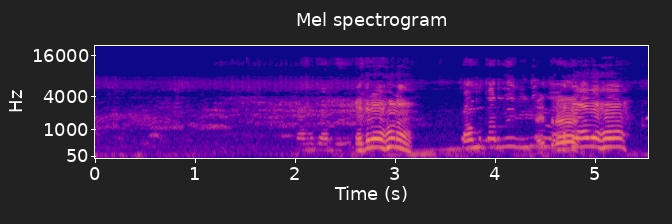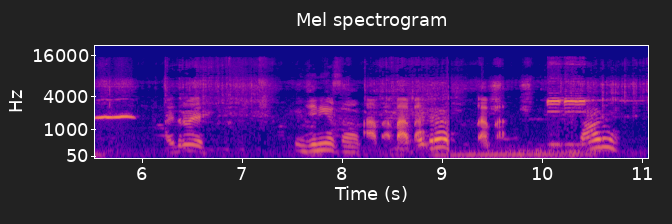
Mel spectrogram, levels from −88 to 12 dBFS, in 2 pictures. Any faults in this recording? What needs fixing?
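Sample clock jitter runs throughout: the converter clock wobbles by around a microsecond, adding a faint roughness on loud, bright parts, roughly 40 dB down. A cleaner, low-jitter clock would fix it.

There's damaged data in a compressed stream from 9.03 to 9.10 s. The decoder misreads the frames there, loses sync and throws out a short blip. Check the transfer and re-encode from an intact source.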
